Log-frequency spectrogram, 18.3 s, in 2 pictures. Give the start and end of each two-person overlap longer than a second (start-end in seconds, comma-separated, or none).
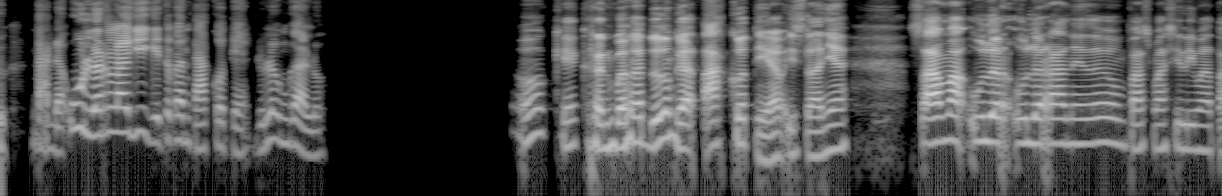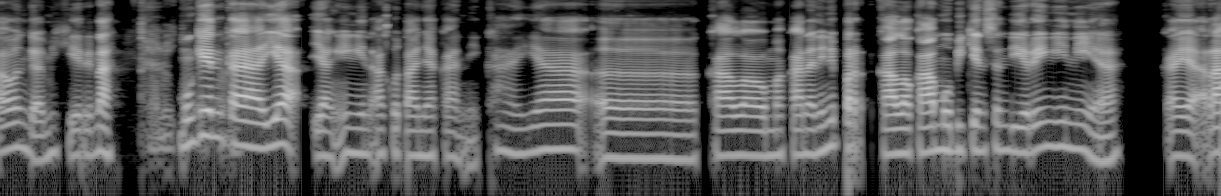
none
